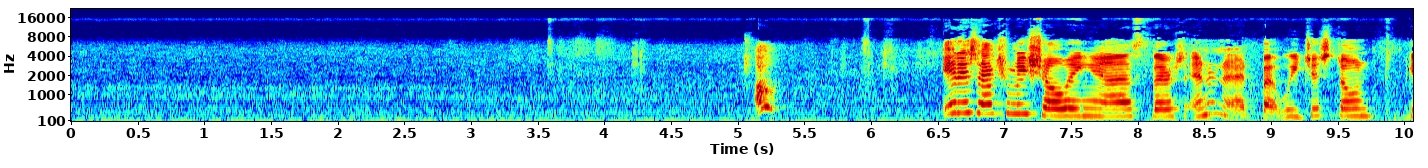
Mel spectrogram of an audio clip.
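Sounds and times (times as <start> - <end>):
low room hum: 0.0 - 10.0
dog yipping: 5.1 - 5.4.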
